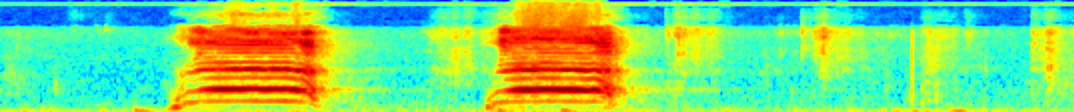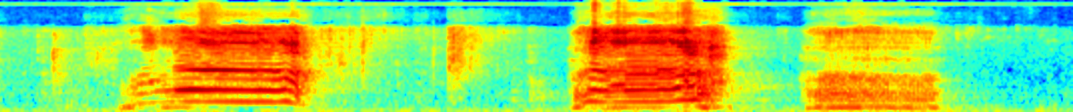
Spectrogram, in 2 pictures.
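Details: Goat at a school calls repeatedly, five nasal bleats over eight seconds, each short and buzzy, the last one lower and rougher, separated by quiet pauses with faint background noise.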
